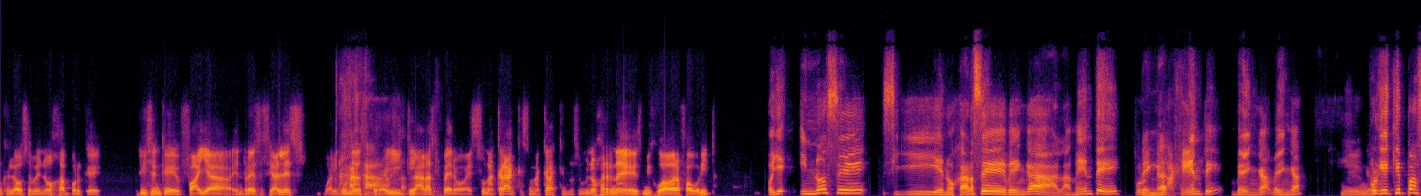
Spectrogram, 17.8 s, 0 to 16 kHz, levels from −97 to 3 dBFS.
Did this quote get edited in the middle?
no; 0 cuts

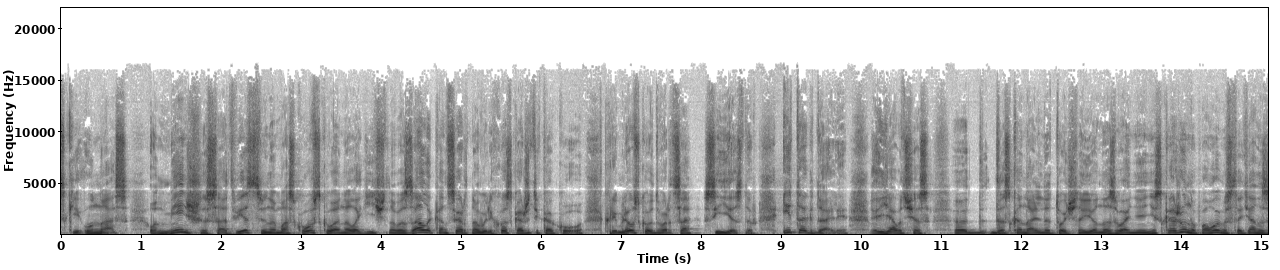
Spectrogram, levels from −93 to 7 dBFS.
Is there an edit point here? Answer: yes; 1 cut; at 10.1 s

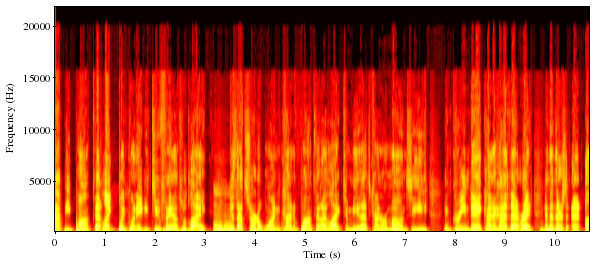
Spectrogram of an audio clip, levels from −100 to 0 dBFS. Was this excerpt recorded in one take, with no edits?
yes; 0 cuts

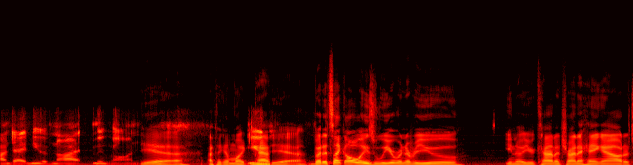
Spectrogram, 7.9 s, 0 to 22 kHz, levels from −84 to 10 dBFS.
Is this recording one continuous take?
no; 2 cuts; at 3.4 s, 6.2 s

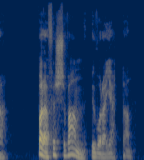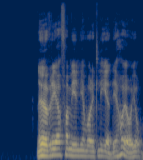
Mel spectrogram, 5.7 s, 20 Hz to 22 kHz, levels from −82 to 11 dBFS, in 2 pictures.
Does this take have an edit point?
yes; 1 cut; at 3.5 s

